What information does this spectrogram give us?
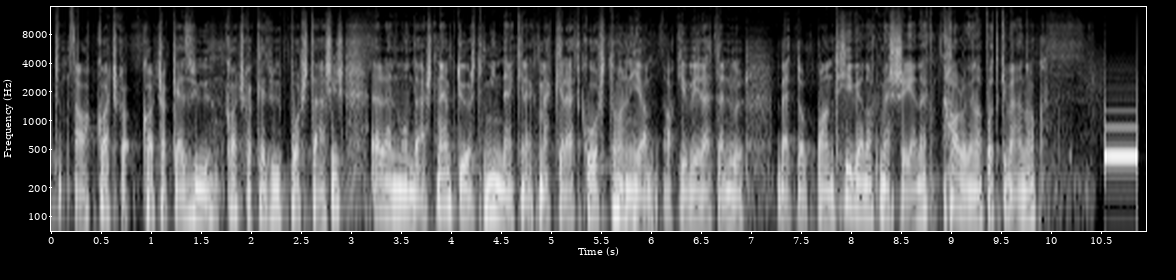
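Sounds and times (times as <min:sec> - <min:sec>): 
speech: 0:00.0 - 0:10.1
telephone busy tone after call drops: 0:10.5 - 0:10.9.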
